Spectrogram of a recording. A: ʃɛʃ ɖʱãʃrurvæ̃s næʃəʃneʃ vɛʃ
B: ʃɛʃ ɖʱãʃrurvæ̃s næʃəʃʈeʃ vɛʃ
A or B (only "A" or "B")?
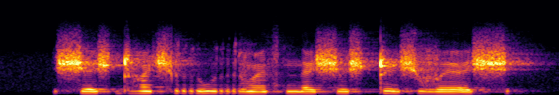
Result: B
